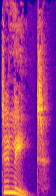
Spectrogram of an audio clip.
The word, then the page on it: delete: British English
